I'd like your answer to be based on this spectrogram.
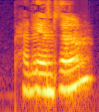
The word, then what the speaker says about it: Pantone: Pantone.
